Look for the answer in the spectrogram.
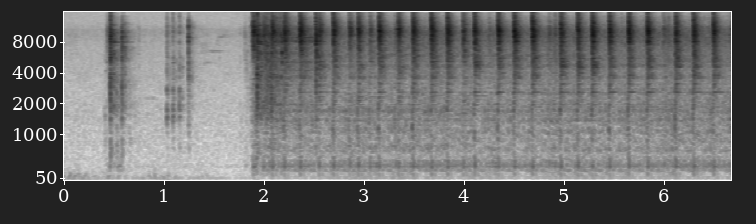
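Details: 2005 Kawasaki KX250 two-stroke, first fire-up after rebuild for low compression (piston shot, plating questionable, crank play): after a couple of kicks, crisp even idle with regular crackling firing; healthy and strong.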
